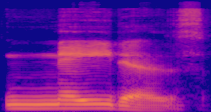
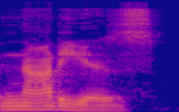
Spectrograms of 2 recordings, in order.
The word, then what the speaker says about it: Nades: say it wrong oh it's nades i said nadias did not my bad either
